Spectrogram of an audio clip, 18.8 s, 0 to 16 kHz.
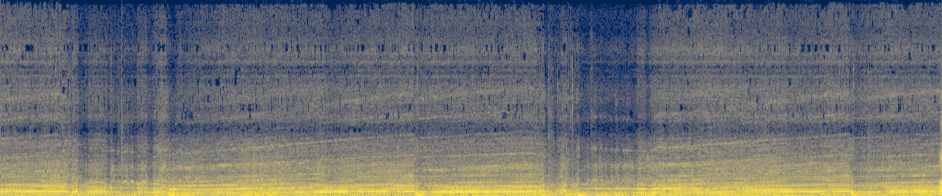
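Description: Race car engine in Gran Turismo 7 at Brands Hatch, loud and continuous, revving high and dropping sharply at repeated gear shifts and braking points, with brief tire squeal and no talk.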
